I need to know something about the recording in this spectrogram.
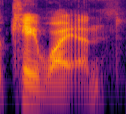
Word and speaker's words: KYN: Yeah, that's how you say it, or at least that's how I tell people to say it, because it's essentially like three parts. Yeah, the first part is K, so KAY, that's the K part, and WHY, as you know, is the word Y, so it's pronounced Y, and then the N, yeah, as the letter that's tacked on, so KYN.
